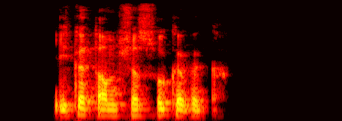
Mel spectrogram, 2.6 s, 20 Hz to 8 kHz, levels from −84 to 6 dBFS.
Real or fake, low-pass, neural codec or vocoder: fake; 7.2 kHz; codec, 16 kHz, 8 kbps, FreqCodec, larger model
